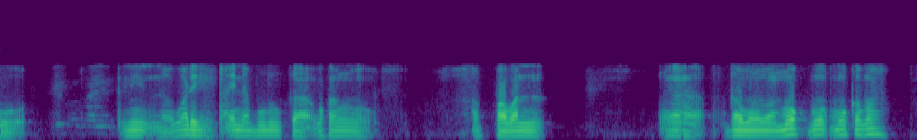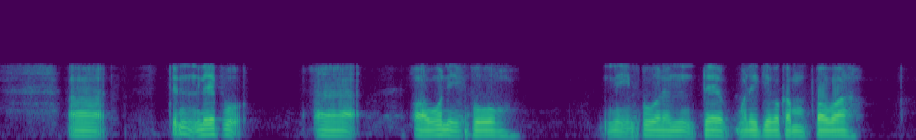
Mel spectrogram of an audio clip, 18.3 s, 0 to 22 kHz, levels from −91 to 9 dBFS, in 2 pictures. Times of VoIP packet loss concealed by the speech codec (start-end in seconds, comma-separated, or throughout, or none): 1.99-2.28, 4.65-4.73, 6.77-6.95, 10.29-10.35, 13.73-13.86, 15.50-15.60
